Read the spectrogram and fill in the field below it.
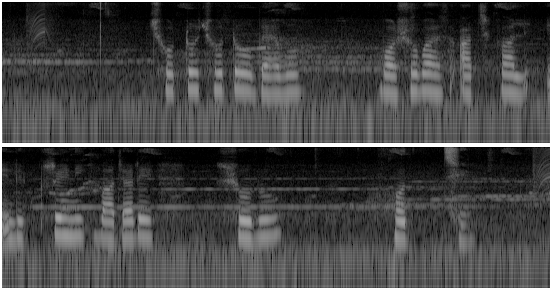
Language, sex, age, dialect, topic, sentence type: Bengali, female, 18-24, Western, banking, statement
